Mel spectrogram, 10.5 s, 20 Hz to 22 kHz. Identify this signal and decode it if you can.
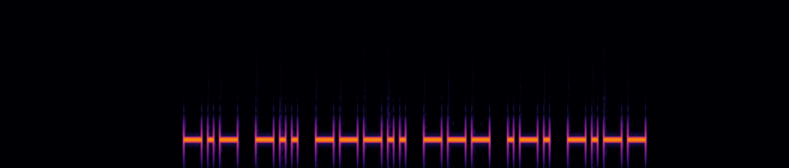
Morse code, heard as a keyed tone, about 15 wpm, 700 Hz. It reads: KD8ORY
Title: USA Call Signs - 6 Characters - Repeated 2x - 15wpm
